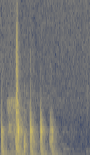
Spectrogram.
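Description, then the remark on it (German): Hesitant knocking: a girl gives about five light, quick raps on the door of an attic room in a short uneven run, fairly soft, followed by a quiet pause. “Zaghaft klopfte sie an die Tür.”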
